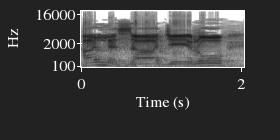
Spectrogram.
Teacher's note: زاجرن الف لام داخل کیا، الزاجرو، لام کو زا کیا، زا کا زا میں ادغام کیا، الزاجرو۔ تاجرن الف لام داخل کیا تو التاجرو، التاجرو، پھر لام کو تا کیا، تا کا تا میں ادغام کیا، التاجرو۔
